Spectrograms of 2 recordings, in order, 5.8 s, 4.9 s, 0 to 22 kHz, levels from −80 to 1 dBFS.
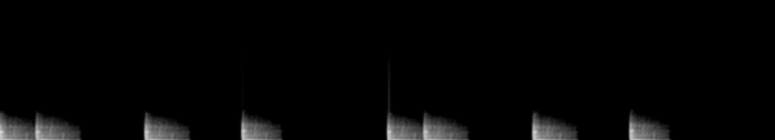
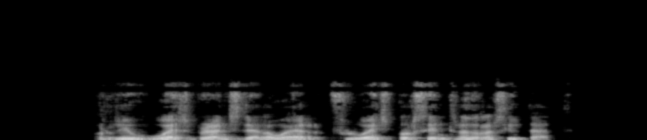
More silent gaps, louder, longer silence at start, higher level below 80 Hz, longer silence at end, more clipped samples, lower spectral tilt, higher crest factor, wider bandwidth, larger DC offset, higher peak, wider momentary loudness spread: first, 0.63-1.08 s, 1.45-1.81 s, 2.13-2.90 s, 3.54-3.99 s, 4.35-4.72 s vs none; about the same, -22 LUFS vs -22 LUFS; second, 0 s vs 0.75 s; first, -28 dBFS vs -68 dBFS; first, 0.9 s vs 0.75 s; neither; first, -6.5 dB/octave vs -4.5 dB/octave; first, 24 dB vs 18 dB; second, 4.2 kHz vs 9.6 kHz; neither; first, 0 dBFS vs -4 dBFS; first, 17 LU vs 9 LU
